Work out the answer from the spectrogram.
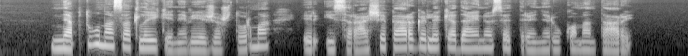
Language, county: Lithuanian, Kaunas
